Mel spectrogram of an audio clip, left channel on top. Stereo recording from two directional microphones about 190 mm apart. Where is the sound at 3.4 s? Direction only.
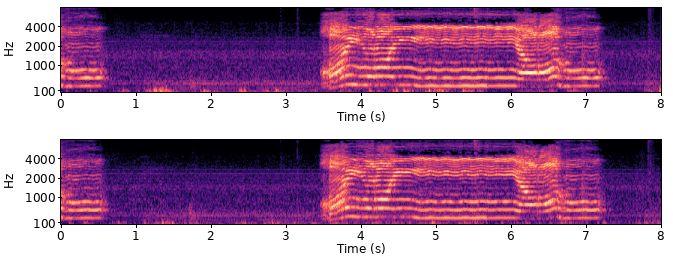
30° left (ahead or behind).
